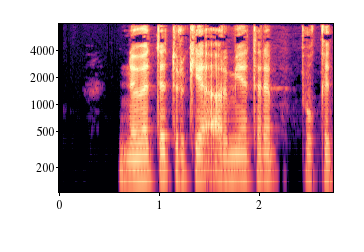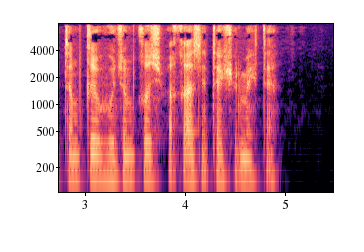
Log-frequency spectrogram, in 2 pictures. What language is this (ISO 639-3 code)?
uig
